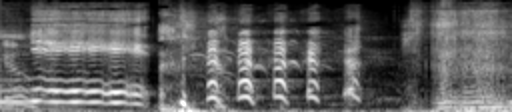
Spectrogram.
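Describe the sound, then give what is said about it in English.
A person imitates a goat, letting out a drawn-out wavering bleat followed by a quick series of stuttering, bleating pulses, loud, with a brief chuckle-like sound in between. “he says that he learned that I make good goat noises.”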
